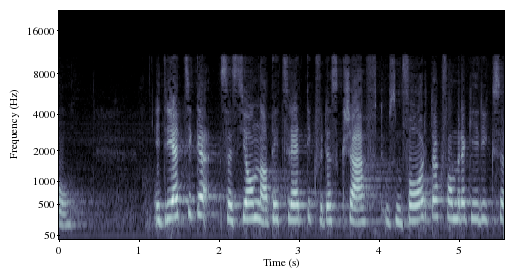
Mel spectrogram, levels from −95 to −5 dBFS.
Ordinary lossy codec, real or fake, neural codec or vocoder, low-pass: none; real; none; 10.8 kHz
